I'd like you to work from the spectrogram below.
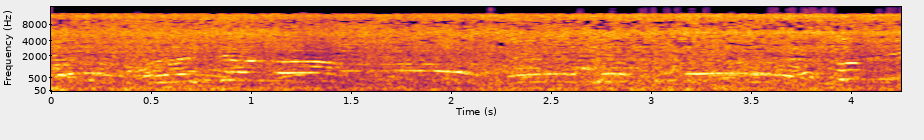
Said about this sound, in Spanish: Así sonaba el agua y el granizo que cayó ayer por la noche en Valdemoro, donde se dieron las condiciones perfectas para que la tormenta desencadenara en ese reventón.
